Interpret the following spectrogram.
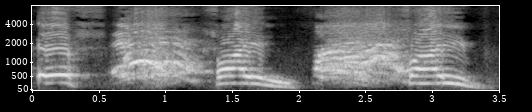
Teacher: এফ উচ্চারণ হলো উপরের দাঁত নিচের ঠোঁট উপরের ঠোঁট যেন নিচে শক্ত হবে না উপরের দাঁত নিচের ঠোঁট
